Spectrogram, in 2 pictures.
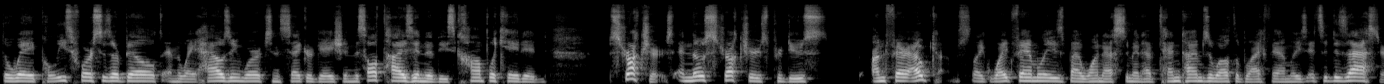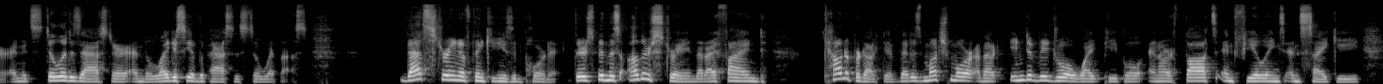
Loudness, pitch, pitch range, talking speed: -21 LUFS, 150 Hz, 135-165 Hz, 190 wpm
